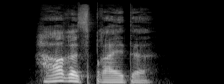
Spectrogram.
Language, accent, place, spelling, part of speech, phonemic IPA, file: German, Germany, Berlin, Haaresbreite, noun, /ˈhaːʁəsˌbʁaɪ̯tə/, De-Haaresbreite.ogg
- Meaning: hair's breadth; whisker (very small distance between two things)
